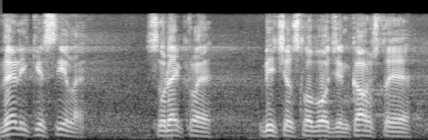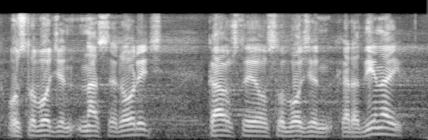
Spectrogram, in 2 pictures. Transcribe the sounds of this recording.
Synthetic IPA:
ʋe̞likesilḛ | suɾekle | bit̪t͡ɕeoslˠobod͡ʑenkaoʃt̪o̞jeo̰slˠobod͡ʑenːaseɾoɾit͡ɕ | kaoʃt̪o̞jeoslˠobod͡ʑenxaɾad̪inaj

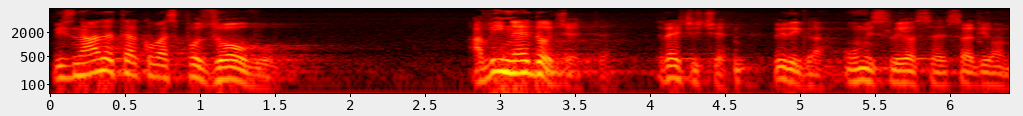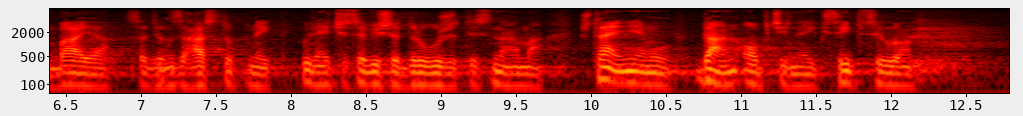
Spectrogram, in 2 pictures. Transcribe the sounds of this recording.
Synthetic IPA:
ʋiːznaːd̪at̪eako̞ʋaspo̞zo̞ʋṵ | aʋiːne̞d̪o̞ːd͡ʑe̞t̪e | ɾe̞t͡ɕit͡ɕeʋid̪iɡaumislio̞sesad̪io̞ːnbajasad̪ionzaːst̪upnikone̞ːt͡ɕeseʋiʃed̪ɾuːʒit̪isnamaʃt̪aje̞ɲe̞mud̪aːno̞pt͡ɕineiksipsilo̞n

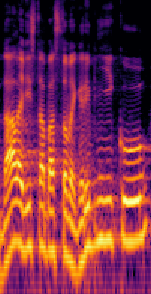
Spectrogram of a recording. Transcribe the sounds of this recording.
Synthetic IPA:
d̪aːlɛjʋist̪abast̪ɔʋɛɡɾibɲiːku

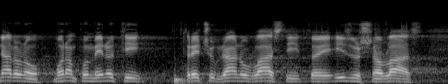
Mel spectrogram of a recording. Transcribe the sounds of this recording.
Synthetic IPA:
naːɾaʋnomo̞ːɾampo̞me̞ːnut̪i | t̪ɾe̞t͡ɕuɡɾaːnuʋlaːst̪it̪ojeizʋr̩ʃnaʋlaːst̪

